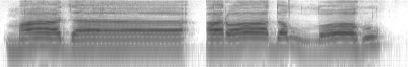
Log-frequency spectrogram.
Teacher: یہ دیکھیں مد جو ہے مد منفصل ہے کیونکہ حمزہ دوسرے کلمے میں ہے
